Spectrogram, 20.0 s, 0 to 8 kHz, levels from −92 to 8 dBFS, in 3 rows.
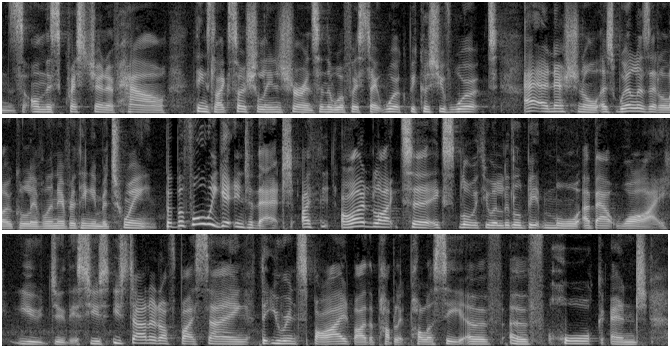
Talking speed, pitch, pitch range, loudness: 215 wpm, 180 Hz, 160-195 Hz, -20 LUFS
